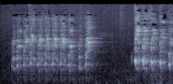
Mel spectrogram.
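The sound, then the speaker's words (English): A large owl with milk-chocolate brown feathers and a heavy beak squawks in a sterile white room: two harsh, raspy bursts of calling, the first longer, the second ending abruptly. “a large bird with an intimidating beak and feathers the color of milk chocolate squawks at a couple of humans wearing surgical masks.”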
